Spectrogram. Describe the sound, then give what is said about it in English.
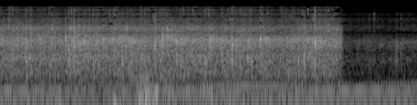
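Church audience applauding to welcome new members, a steady patter of many hands clapping over a low hum that stops abruptly near the end. “Can we all just put our hands together today and welcome some people into God's family?”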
